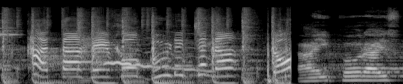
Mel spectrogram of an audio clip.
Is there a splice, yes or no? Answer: yes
